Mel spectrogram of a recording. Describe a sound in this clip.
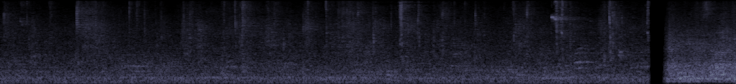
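Footsteps tap on a hard floor in an echoing corridor.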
